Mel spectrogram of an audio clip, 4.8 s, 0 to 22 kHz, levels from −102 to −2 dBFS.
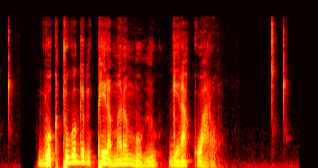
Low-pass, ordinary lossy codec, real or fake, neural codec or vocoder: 14.4 kHz; none; real; none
